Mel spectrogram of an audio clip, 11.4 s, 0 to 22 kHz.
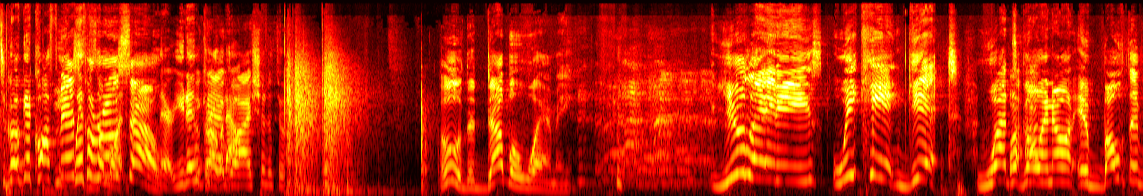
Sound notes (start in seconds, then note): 2.7 thudding; 5.8 audience laughing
